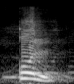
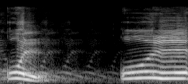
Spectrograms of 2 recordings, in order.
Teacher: قل، کل نہیں کریں گے، کل کریں گے تو یہ باریک پڑھنا ہوگا، قاف کو موٹا پڑھیں گے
